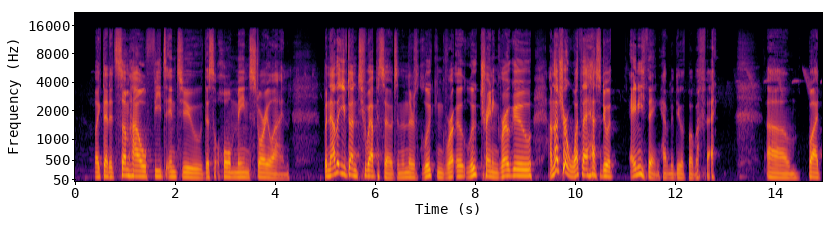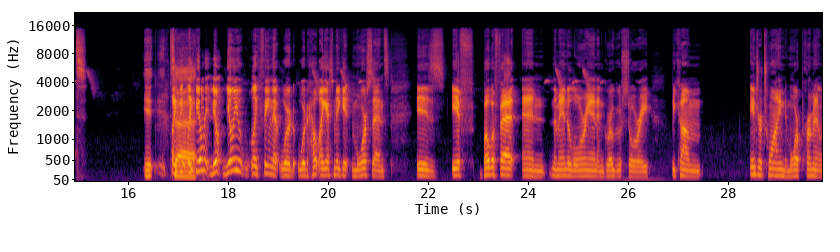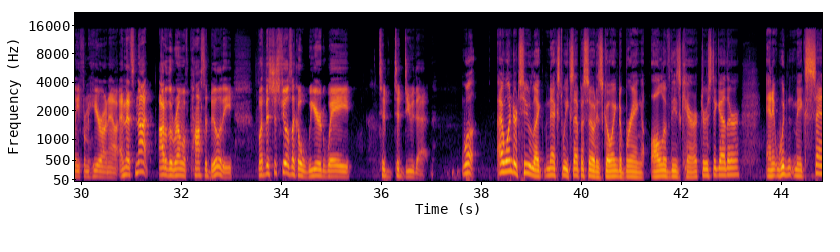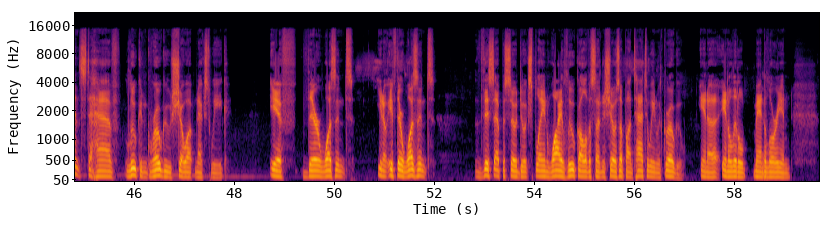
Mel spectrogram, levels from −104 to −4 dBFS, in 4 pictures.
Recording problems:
animal sounds; faint; throughout; 30 dB below the speech

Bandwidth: 14.5 kHz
